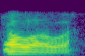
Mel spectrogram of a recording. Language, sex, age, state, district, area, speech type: Kashmiri, male, 18-30, Jammu and Kashmir, Kulgam, rural, conversation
